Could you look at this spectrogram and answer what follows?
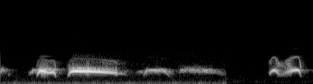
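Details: Decoy spotted dove in the 'giọng thổ' style: a double note, a loud sustained coo and softer wavering coos, then after a pause another double note, over a faint low rumble.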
